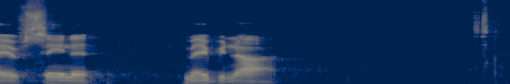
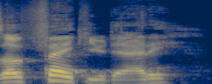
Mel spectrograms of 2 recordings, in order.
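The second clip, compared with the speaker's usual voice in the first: put-on louder, higher, delighted little boy; excited thanks; 4 semitones higher, 11 dB louder than usual. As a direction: burst out with a child's happy thanks.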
